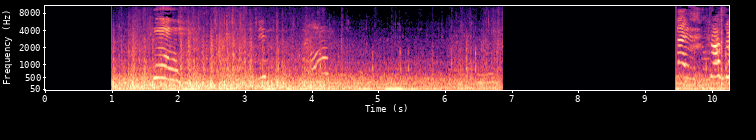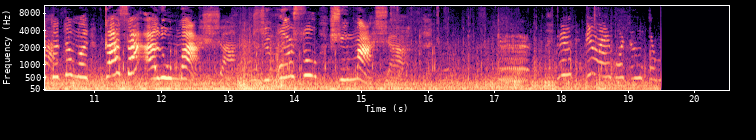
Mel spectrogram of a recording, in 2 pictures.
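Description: Men talk and laugh inside a car, close by.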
